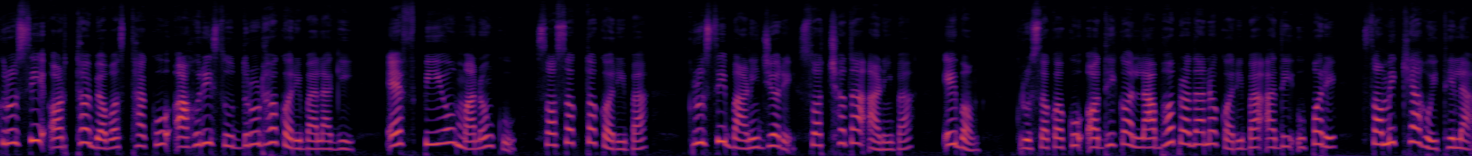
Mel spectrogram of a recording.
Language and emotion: Odia, neutral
